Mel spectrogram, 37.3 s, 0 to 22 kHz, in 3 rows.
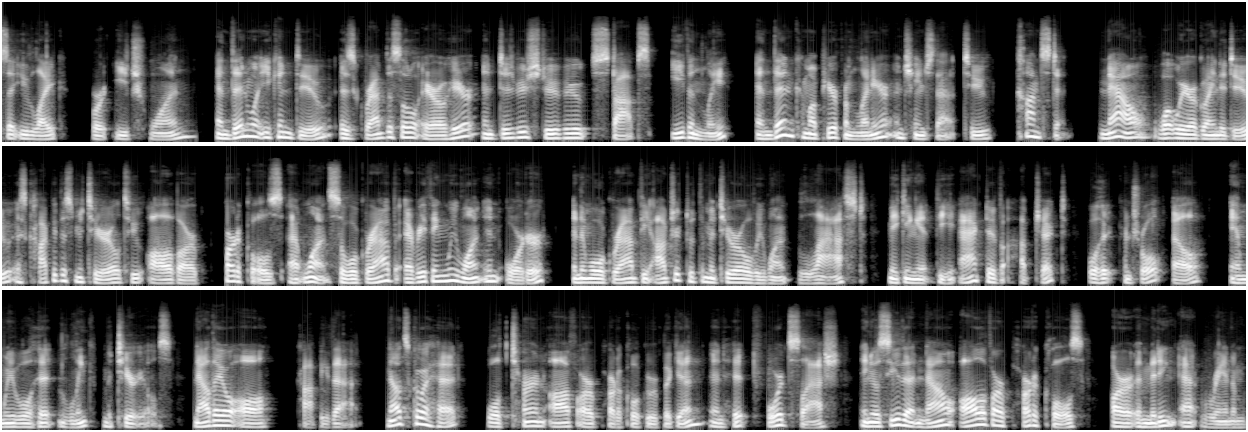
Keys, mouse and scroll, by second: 0.7 click, 1.9 click, 3.8-6.9 drag, 8.3-10.7 drag, 10.7-14.4 middle drag, 15.1 click, 16.9 shift+click, 17.5 shift+click, 20.3 shift+click, 23.9 ctrl+l, 26.5 a, 29.4 click, 30.3 click, 31.0-31.4 scroll down 3, 31.4 click, 32.4 KP_Divide, 33.2-33.8 scroll down 5, 33.8-34.4 scroll down 3, 34.4-37.3 middle drag.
